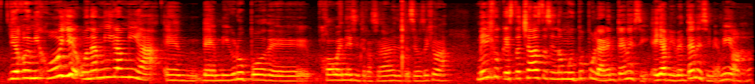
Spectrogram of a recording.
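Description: Lively intonation comes through at a very fast pace over noticeable background noise. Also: woman. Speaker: podcast guest, music fan. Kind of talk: casual chat.

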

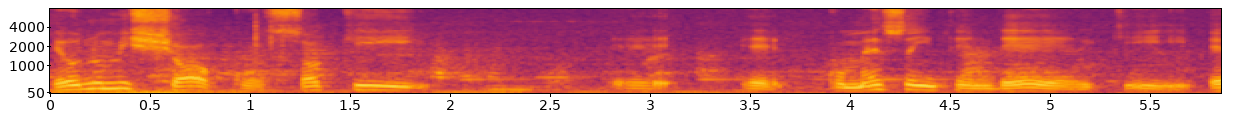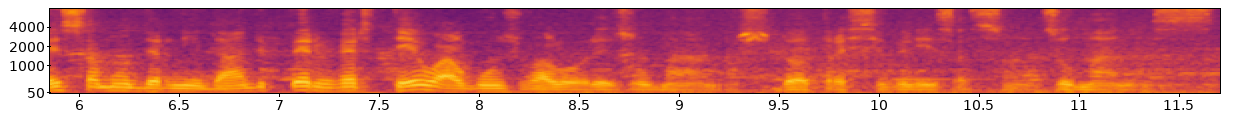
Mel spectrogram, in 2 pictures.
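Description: A man speaks at a very slow pace with very wide pitch swings. Noticeable background noise runs underneath. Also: medium pitch for a man. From Mozambique, Zambezi valley. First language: Sena (Chisena) (speaking Portuguese). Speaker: university professor. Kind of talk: interview conversation.

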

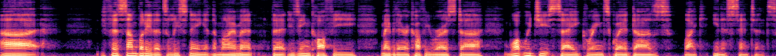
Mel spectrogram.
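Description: On a very clean recording with a silent background, a man with an Australian accent speaks at a moderate pace in a very deep, low pitch with monotone, flat intonation. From Australia, Byron Bay area. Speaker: podcast host. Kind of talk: casual interview. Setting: studio.

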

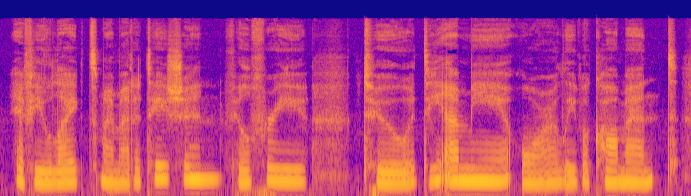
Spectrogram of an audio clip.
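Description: A woman's dark, mellow, somewhat breathy voice at a medium pitch, with a soothing, calm tone, monotone and flat intonation, a very slow pace and a dry, close sound with no echo. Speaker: meditation guide and energy healer. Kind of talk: guided meditation. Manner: slow, soothing, calm and gentle with long pauses; soft-spoken, reassuring and warm.

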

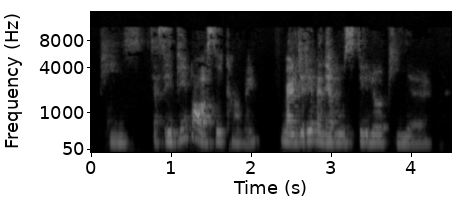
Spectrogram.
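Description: A woman's fairly low, fairly even, somewhat breathy voice. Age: 30s. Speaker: online college student. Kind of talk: interview.

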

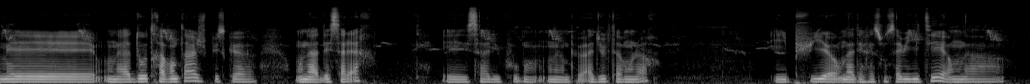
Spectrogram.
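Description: Speaking in a flat monotone at a medium pitch, a man goes at a fairly slow pace with long, frequent pauses. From Haute-Savoie, France (near Geneva). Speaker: independent watchmaker. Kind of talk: casual interview. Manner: hesitant, many fillers.

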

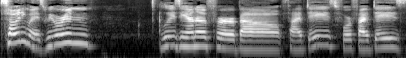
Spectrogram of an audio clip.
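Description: Speaking at a fairly slow pace with long, frequent pauses, a woman with a fairly high pitch uses an animated tone and lively intonation. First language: English (also speaks Portuguese). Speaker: podcast host and social media influencer. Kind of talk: casual solo vlog-style chat. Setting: recorded at home during morning routine. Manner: animated, chatty with frequent laughs.

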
